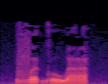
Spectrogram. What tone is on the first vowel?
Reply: high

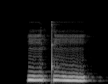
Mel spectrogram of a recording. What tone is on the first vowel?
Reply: low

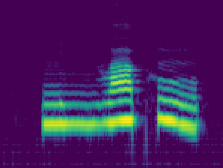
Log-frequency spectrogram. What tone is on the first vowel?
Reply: low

